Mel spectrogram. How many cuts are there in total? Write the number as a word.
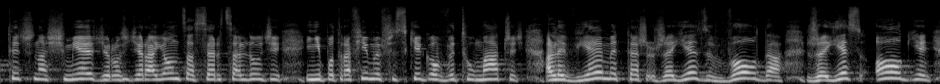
zero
